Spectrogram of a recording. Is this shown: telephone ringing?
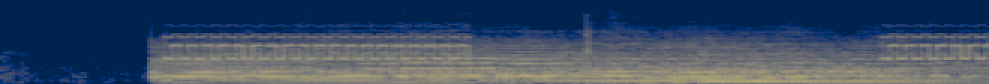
yes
